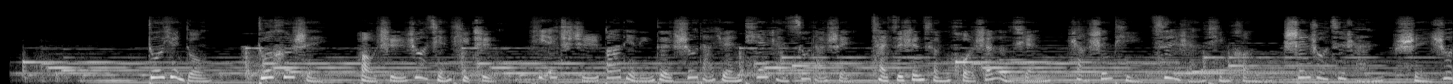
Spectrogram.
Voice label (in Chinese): 国语女声配音，品牌广告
